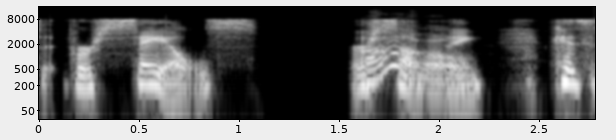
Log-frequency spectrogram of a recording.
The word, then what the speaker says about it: Versailles: It's not Versailles like France. I think they pronounce it Versailles or something because it's different but it's Oh yeah.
